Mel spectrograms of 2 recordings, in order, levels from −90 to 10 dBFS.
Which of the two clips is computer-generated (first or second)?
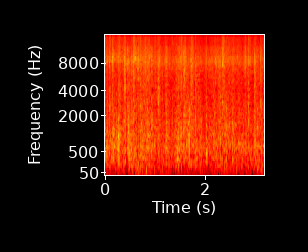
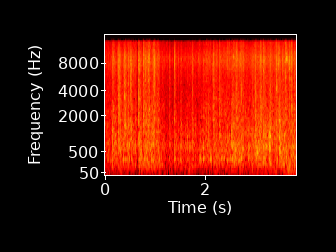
second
